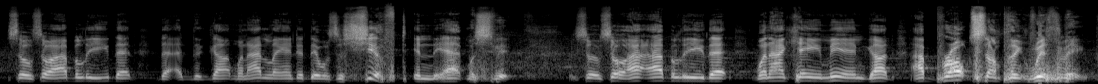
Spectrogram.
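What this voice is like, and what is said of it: Congested, stuffed-up voice. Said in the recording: “You could hear it in my voice. I stopped up a little bit”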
